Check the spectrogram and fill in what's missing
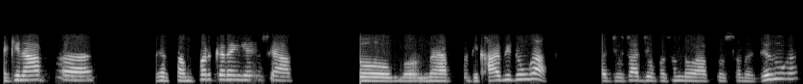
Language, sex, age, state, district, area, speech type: Hindi, male, 60+, Uttar Pradesh, Azamgarh, rural, conversation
